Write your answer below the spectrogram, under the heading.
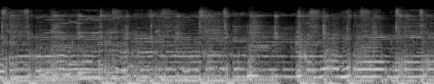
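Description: Live Thai ramwong band music with a steady beat and singing, the voice holding long notes over the band.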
